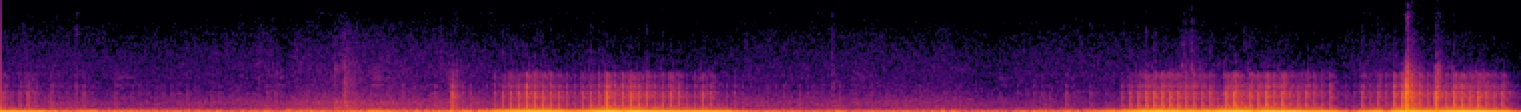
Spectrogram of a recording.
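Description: A blue whale's song comes as a deep, sustained hum, rising in loudness over a few seconds and then falling away before the next long unit. These loud, low songs carry across great distances to reach other blue whales.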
